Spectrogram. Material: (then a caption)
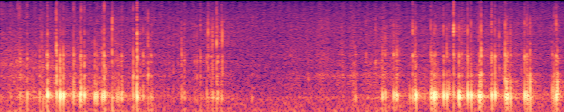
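Plastic. Fingertips and long nails brush and scratch over the bristles of a pink plastic-bristle detangling hairbrush held close to the mic. Quick bursts of crisp, bright clicking and raspy scratching carry a mid tone, fade to a soft near-quiet hiss in the middle, then return in a denser flurry.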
